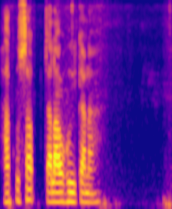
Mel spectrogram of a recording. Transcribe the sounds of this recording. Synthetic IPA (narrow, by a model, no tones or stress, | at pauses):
hakusap̚t͡ʃalawɦujkana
